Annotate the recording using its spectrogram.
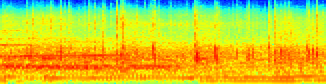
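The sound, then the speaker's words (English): A concert crowd claps and cheers steadily for the security guards for a few seconds, a dense wash of applause with scattered whoops over a sustained low humming tone. “And heck, let's give it up to those security guards.”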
